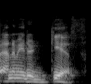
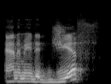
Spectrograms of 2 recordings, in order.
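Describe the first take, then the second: First: "gif" said with a hard g, as in "gift"; hard-g pronunciation. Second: "gif" said with a soft g, like "jif"; soft-g pronunciation. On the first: Host offers the audience the other way, "gif" with hard g. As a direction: start "gif" with the g of "go". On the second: Host offers the audience one way to pronounce it, "gif" with soft g. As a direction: say "gif" starting with a j sound. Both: Shown as a demonstration. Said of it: "pronounce the word".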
